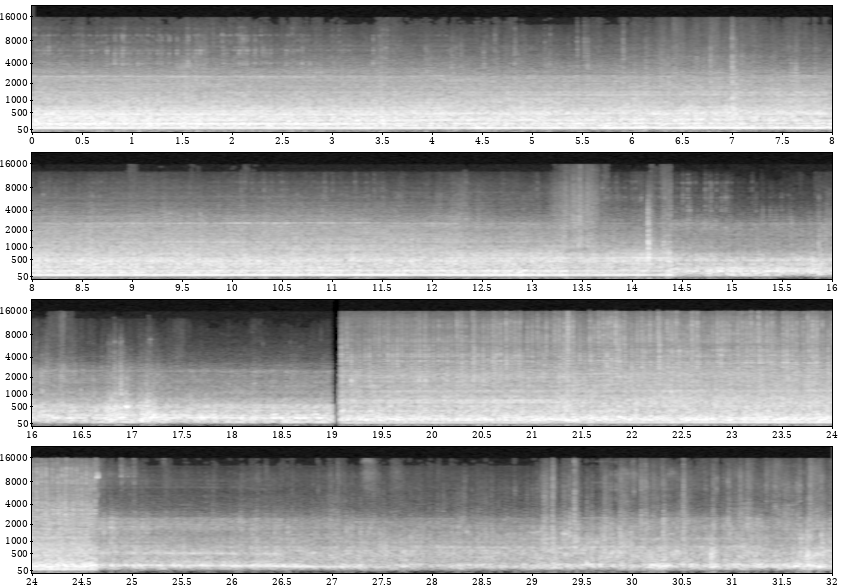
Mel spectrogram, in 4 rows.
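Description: Lada Niva 4x4's engine running with a steady low drone as it drives on a rough dirt track. The sound changes in character a few times, with an abrupt cut partway through, and it is quieter over the last few seconds.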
